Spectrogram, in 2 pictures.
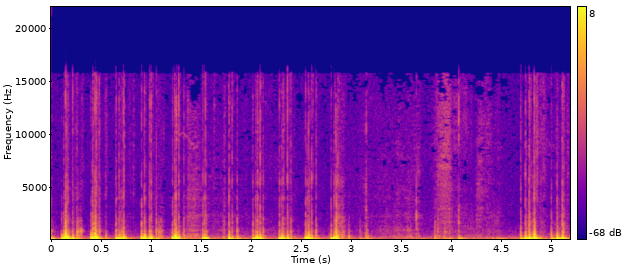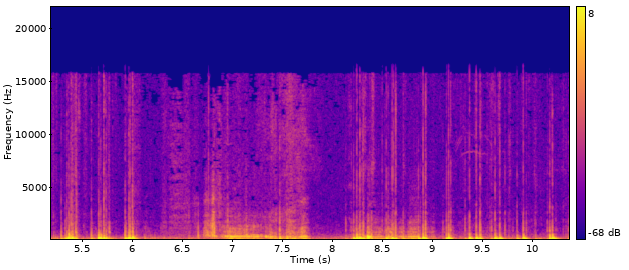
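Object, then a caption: Frosted polypropylene storage box. Fingertips and short nails of both hands tap rapidly on the face of a medium, white, frosted translucent polypropylene storage box, Muji-style, hollow and apparently empty, held upright. The taps are dull, low, hollow thuds with almost no ring, coming in three quick runs separated by short pauses, with a soft low rumble during the second pause.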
